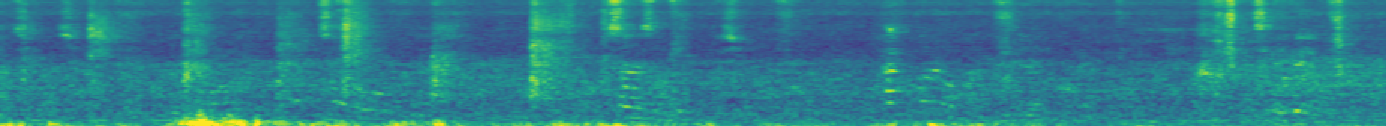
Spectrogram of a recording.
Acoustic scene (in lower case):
residential area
